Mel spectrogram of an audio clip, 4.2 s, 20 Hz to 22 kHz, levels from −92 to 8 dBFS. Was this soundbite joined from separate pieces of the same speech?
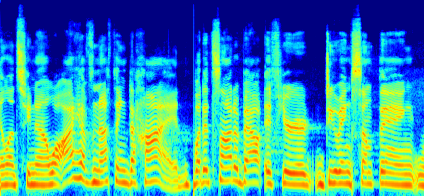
yes; 1 cut; at 1.9 s

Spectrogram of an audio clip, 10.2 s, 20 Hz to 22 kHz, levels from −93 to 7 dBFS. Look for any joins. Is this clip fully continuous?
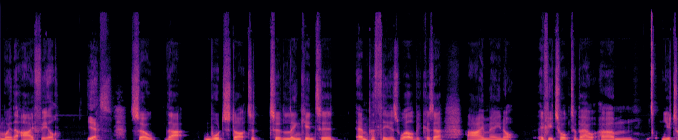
yes; 0 cuts

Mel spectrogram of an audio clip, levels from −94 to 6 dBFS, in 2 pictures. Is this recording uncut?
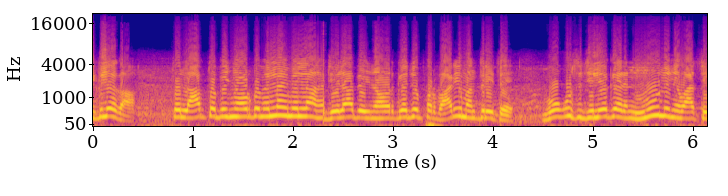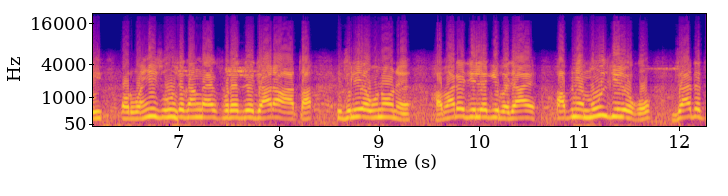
no; 2 cuts; at 2.3 s, 7.0 s

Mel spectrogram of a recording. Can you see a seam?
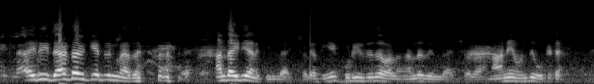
yes; 1 cut; at 3.0 s

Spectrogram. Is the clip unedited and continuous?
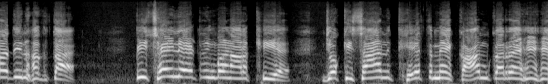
no; 1 cut; at 3.0 s

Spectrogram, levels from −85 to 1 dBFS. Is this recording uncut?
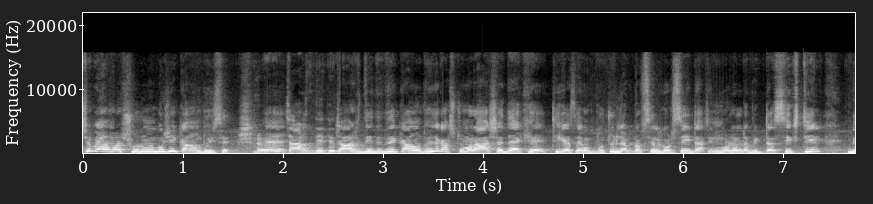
no; 1 cut; at 6.3 s

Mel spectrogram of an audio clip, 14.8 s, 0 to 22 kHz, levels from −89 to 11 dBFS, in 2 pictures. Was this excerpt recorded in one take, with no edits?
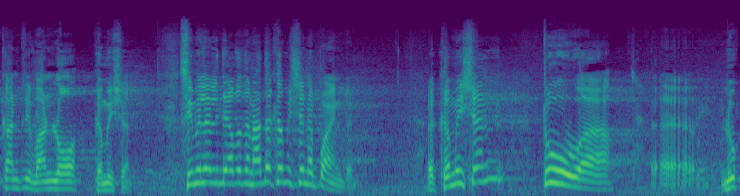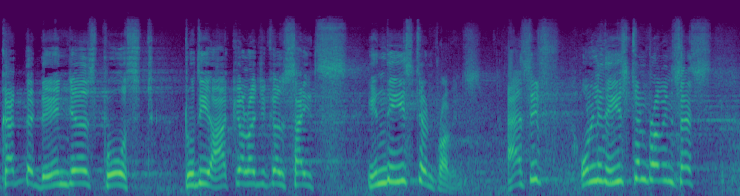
yes; 0 cuts

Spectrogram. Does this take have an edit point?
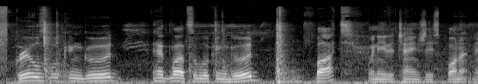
yes; 2 cuts; at 3.0 s, 3.5 s

